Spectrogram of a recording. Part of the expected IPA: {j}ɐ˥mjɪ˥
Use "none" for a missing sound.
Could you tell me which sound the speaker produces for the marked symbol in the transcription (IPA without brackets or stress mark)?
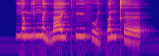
j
